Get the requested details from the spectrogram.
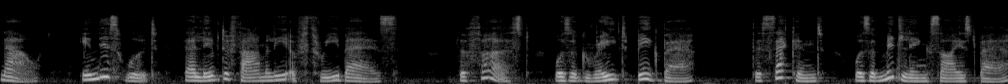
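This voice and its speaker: Using lively intonation and a warm tone, a woman with a fairly low pitch speaks at a fairly slow pace with long, frequent pauses. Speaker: audiobook narrator. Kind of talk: children's fairy tale audiobook narration. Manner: warm, lively.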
